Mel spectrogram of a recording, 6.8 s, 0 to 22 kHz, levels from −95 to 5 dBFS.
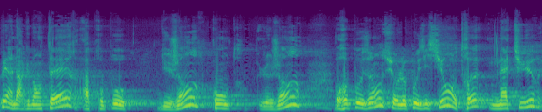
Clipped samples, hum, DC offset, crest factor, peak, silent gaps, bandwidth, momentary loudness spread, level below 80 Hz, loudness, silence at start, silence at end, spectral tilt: under 0.1%; none; under 0.1%; 14 dB; -2 dBFS; none; 10 kHz; 9 LU; -62 dBFS; -16 LUFS; 0 s; 0 s; -7.5 dB/octave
